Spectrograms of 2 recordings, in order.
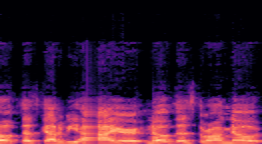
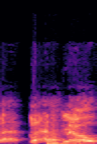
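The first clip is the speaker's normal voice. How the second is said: mock, strangled, choked-sounding voice; 2 semitones higher than usual. Recounting a teacher grabbing the speaker's throat mid-lesson, retelling a choked reply. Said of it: "He grabbed my throat".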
